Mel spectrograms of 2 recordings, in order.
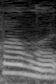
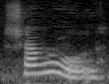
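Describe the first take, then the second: First: The name starts with a 'ch' sound. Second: The name starts with a soft 'sh' sound. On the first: The speaker calls it right. "if you think of saying chair, it's Cheryl" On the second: The speaker calls it wrong. "Hopefully I'm pronouncing that right"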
